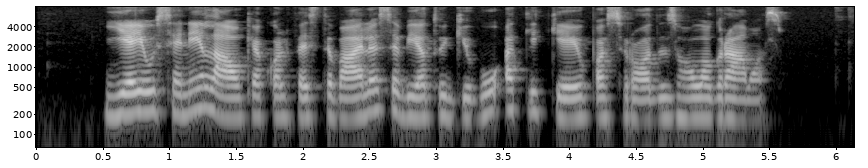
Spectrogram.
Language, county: Lithuanian, Kaunas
